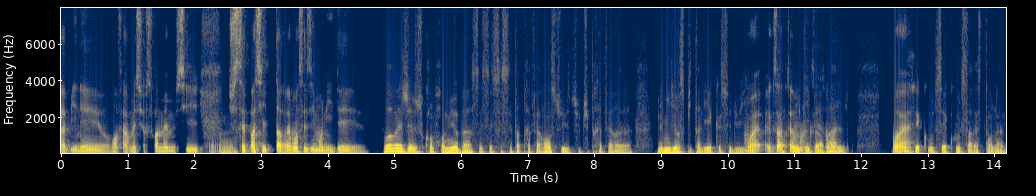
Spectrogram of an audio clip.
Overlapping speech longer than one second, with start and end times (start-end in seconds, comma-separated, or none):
10.2-11.7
